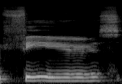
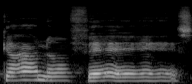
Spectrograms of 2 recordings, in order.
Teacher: he doesn't have to say the r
